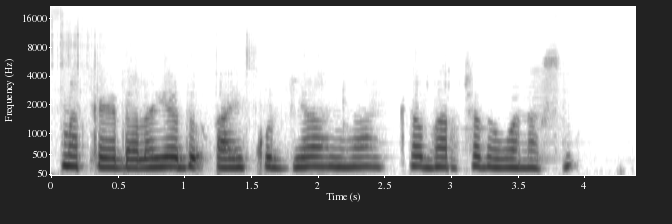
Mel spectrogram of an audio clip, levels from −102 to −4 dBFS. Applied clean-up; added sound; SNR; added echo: neural mask model DeepFilterNet 3.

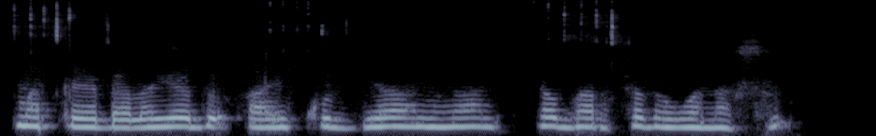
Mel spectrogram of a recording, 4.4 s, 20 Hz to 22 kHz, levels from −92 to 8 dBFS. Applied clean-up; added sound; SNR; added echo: neural mask model Resemble Enhance denoiser.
